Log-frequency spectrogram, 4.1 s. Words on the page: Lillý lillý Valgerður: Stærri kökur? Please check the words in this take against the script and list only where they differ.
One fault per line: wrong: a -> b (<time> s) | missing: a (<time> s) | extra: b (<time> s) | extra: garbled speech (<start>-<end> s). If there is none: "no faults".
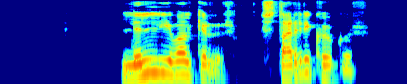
missing: lillý (1.7 s)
